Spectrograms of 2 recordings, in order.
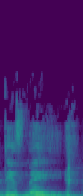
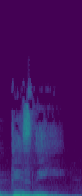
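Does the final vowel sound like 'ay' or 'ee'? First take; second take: ay; ee. First: The final vowel sounds like 'ay'. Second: The final vowel is a long 'ee'. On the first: The speaker calls it wrong. "Não é Disney" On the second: The speaker calls it right. "palavra terminada em E Y é um I longo"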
